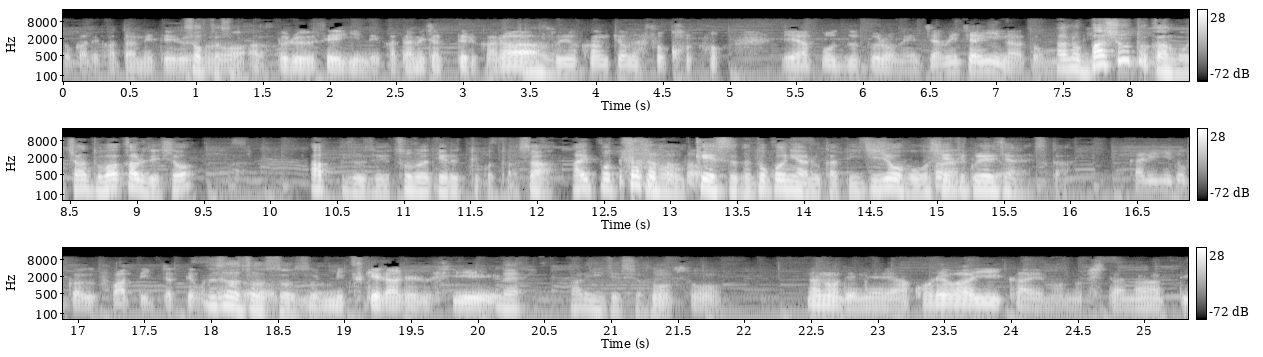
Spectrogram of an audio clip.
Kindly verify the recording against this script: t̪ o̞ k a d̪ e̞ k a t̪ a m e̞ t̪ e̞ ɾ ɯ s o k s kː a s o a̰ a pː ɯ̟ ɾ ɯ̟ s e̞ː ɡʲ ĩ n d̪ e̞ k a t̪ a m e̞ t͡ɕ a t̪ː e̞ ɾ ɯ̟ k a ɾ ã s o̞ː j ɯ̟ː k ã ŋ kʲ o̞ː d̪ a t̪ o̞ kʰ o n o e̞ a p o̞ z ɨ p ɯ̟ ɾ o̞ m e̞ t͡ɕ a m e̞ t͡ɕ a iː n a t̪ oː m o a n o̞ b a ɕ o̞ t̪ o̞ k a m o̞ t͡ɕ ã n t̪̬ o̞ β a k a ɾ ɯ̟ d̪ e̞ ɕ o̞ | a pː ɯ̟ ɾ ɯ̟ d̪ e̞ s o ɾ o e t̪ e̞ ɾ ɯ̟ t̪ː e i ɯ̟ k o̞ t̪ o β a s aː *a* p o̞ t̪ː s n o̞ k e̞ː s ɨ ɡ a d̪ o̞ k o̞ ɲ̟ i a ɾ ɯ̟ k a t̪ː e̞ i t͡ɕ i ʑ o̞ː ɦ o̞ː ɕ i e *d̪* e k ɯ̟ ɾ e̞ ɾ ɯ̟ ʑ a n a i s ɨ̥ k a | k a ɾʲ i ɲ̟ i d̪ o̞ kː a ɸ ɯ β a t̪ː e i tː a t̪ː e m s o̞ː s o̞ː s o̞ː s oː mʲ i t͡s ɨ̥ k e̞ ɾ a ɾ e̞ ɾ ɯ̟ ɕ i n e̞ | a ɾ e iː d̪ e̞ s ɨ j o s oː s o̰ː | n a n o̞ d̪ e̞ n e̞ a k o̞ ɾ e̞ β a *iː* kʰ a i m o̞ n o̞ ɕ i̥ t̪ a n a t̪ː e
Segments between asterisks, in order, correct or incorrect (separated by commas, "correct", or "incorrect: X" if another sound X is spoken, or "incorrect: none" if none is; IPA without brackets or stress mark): incorrect: i, incorrect: t̪, correct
